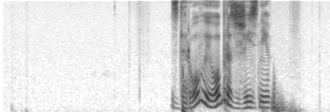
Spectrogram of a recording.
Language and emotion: Russian, positive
